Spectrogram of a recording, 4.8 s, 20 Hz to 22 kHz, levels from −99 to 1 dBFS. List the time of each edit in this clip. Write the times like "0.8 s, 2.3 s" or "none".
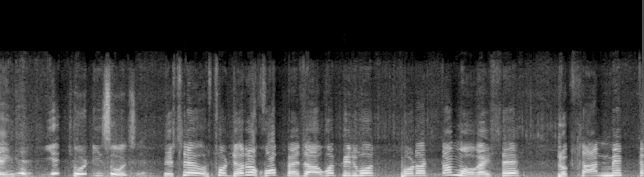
1.1 s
